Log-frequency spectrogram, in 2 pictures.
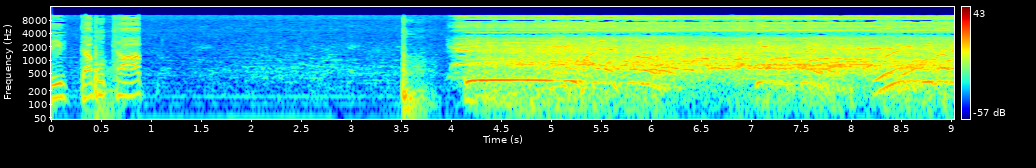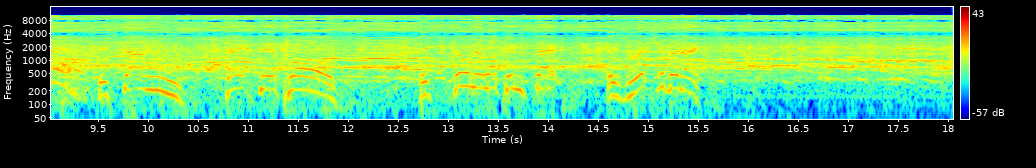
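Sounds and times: crowd cheering and shouting: 4.0s - 18.0s.

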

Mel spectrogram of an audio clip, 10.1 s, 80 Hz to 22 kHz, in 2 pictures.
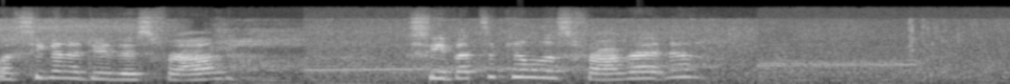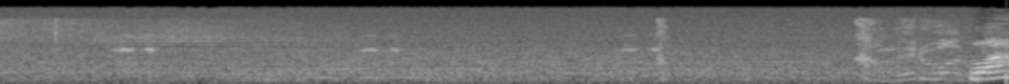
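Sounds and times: steady background hiss: 0.0s - 10.0s
frog croaking: 1.5s - 7.2s.

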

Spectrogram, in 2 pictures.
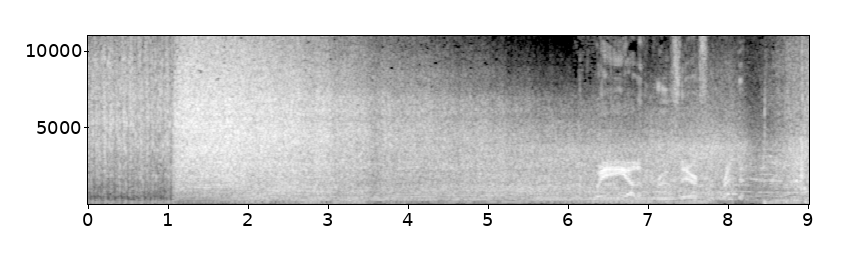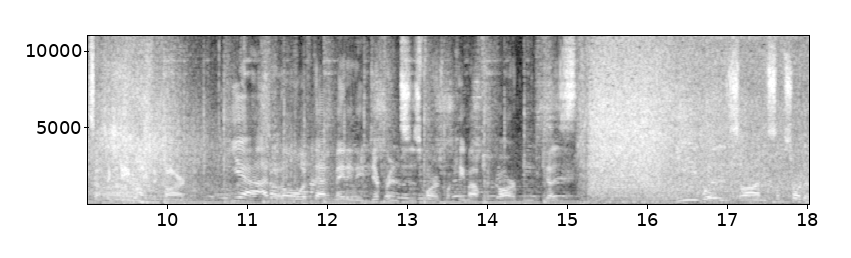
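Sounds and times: tire spinning: 0.0s - 12.2s, 15.1s - 18.0s
dragster engines roaring: 0.0s - 18.0s.

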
